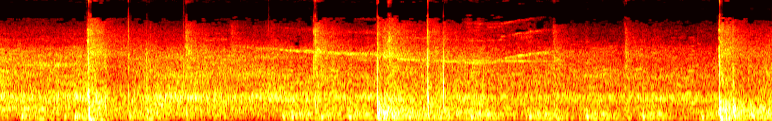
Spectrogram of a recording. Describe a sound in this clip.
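Firecrackers bang sharply now and then.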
